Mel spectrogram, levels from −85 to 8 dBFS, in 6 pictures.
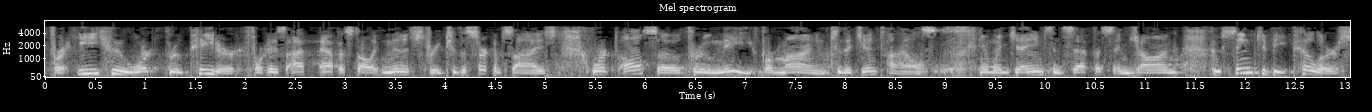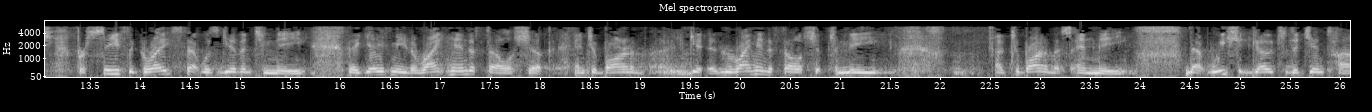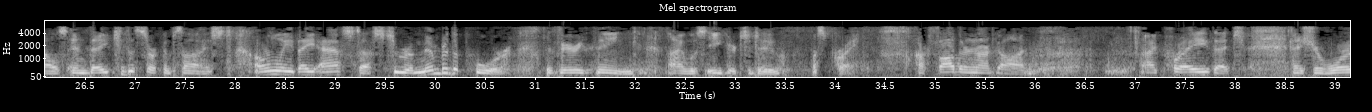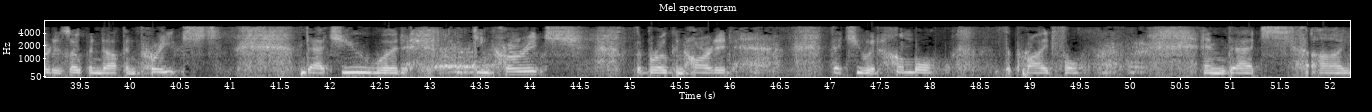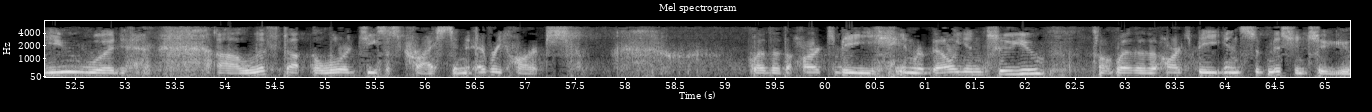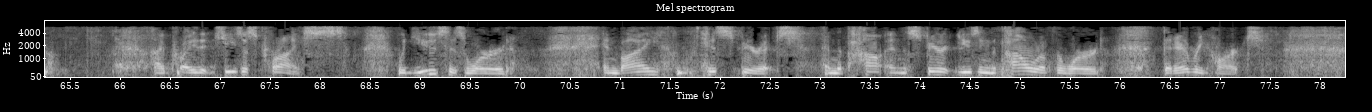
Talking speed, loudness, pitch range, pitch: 140 wpm, -13 LUFS, 125-175 Hz, 145 Hz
